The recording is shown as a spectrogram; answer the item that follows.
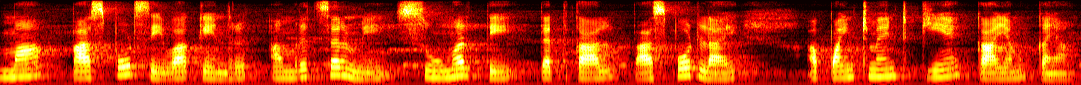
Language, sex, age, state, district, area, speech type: Sindhi, female, 30-45, Rajasthan, Ajmer, urban, read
